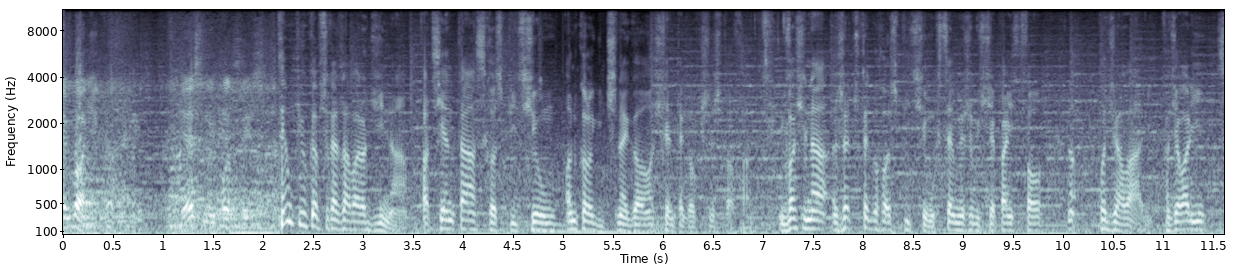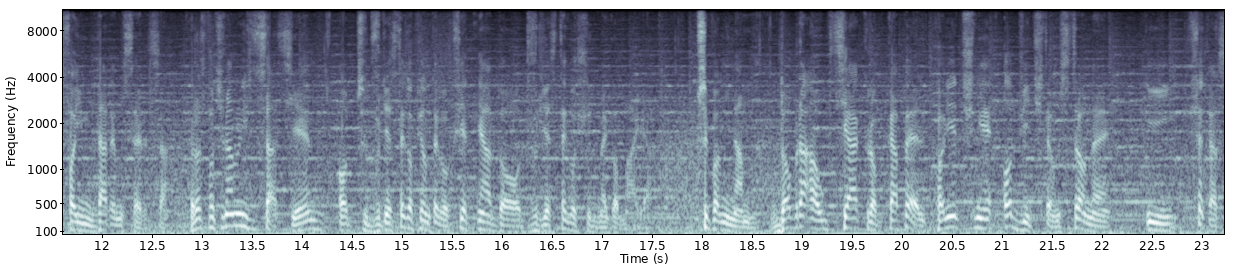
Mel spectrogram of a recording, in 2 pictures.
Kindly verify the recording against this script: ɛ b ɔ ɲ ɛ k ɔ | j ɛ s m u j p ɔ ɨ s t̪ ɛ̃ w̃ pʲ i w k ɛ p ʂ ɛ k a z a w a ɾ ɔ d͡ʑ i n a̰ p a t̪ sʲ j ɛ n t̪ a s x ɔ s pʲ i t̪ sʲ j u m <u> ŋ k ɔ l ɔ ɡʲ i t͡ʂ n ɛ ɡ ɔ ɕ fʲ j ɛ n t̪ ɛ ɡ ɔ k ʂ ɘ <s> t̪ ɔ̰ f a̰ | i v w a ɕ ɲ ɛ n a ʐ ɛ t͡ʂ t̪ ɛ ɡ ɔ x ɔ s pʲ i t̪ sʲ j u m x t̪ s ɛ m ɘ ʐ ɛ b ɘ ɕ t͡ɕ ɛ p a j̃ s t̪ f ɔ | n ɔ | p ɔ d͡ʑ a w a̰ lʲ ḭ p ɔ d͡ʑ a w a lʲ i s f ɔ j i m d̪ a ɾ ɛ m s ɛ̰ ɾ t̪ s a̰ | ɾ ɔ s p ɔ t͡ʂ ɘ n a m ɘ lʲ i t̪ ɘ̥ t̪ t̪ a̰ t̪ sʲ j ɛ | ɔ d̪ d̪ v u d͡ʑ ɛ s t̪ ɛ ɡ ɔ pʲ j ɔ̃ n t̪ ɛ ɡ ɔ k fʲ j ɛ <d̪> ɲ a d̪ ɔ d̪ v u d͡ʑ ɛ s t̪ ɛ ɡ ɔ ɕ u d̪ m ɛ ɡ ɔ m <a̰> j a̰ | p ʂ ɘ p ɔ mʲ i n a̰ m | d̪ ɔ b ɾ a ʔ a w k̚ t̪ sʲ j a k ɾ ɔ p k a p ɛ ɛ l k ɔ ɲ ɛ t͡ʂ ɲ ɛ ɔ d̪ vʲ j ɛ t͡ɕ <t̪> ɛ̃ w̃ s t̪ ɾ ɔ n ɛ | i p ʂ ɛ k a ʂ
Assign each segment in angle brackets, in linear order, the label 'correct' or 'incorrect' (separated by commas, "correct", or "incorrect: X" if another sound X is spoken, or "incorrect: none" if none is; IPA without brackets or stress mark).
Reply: incorrect: ɔ, incorrect: ʂ, incorrect: t̪, correct, correct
